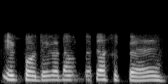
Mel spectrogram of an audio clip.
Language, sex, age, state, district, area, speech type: Hindi, male, 30-45, Uttar Pradesh, Mau, rural, conversation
